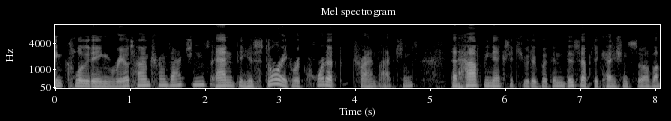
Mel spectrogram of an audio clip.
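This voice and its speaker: Somewhat breathy, fairly high voice of a man, dry and close with no echo. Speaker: software product presenter. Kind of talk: webinar product demo. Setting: web conference screencast. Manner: soft-spoken; halting, repeats words.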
